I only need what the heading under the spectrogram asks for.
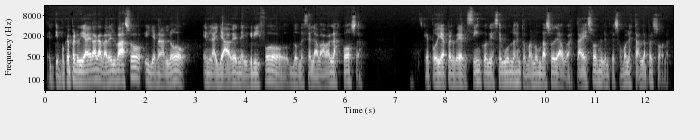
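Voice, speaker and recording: A man's voice: a bass voice, fairly quick, muffled recording. A Venezuelan man in his fifties with a Venezuelan Spanish accent, telling a personal story in a reflective podcast monologue with frequent hesitations. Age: 50s. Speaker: podcast host.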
